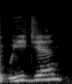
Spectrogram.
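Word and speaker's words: Wetjen: Oh, Weechin, like a gin.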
